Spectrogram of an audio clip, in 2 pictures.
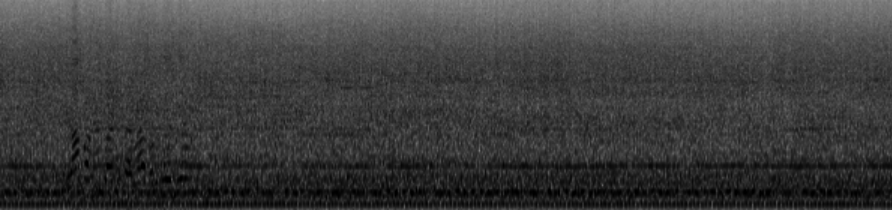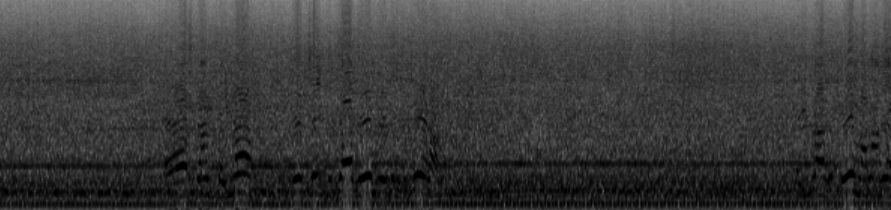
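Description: A tractor engine runs with a steady low rumble.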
